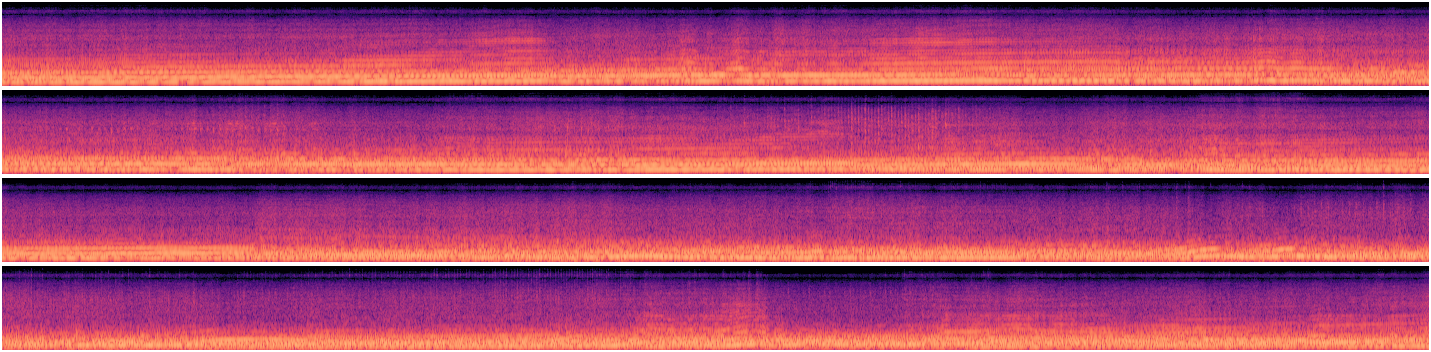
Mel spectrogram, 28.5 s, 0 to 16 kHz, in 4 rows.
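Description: Kawasaki ZX-25R's 250 cc inline-four engine running at low road speed in traffic, its pitch rising and falling with the throttle, dipping in the second half and climbing again near the end.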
